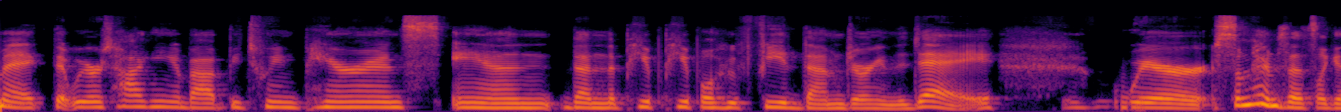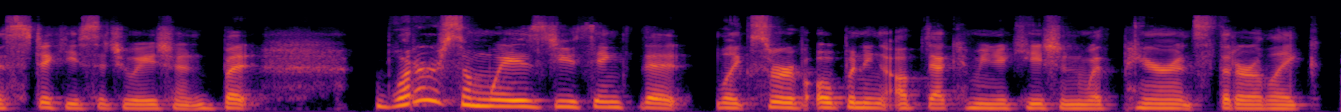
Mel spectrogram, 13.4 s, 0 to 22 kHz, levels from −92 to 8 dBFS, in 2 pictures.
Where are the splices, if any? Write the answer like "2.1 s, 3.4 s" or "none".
3.3 s, 8.5 s, 10.2 s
